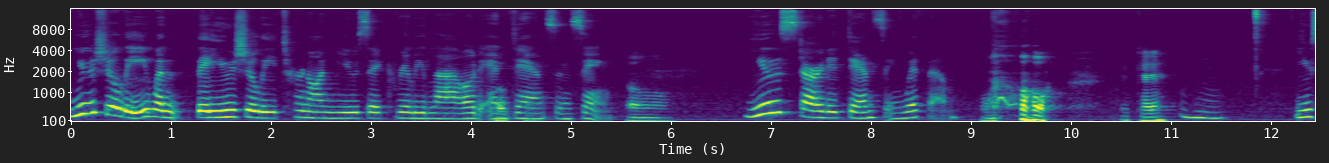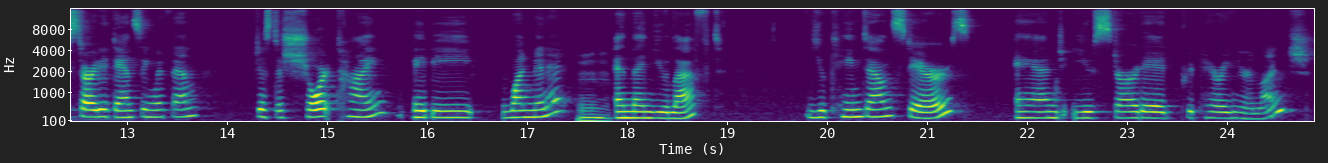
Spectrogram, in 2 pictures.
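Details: Adult woman speaking; ordinary speech.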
